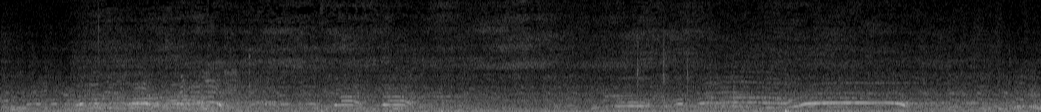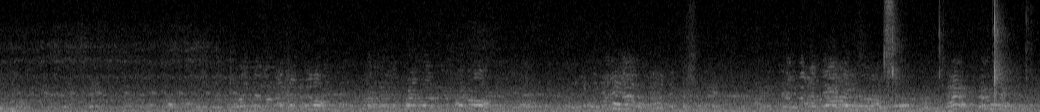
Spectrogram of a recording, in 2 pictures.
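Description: Young men shout to one another at a distance outdoors.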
